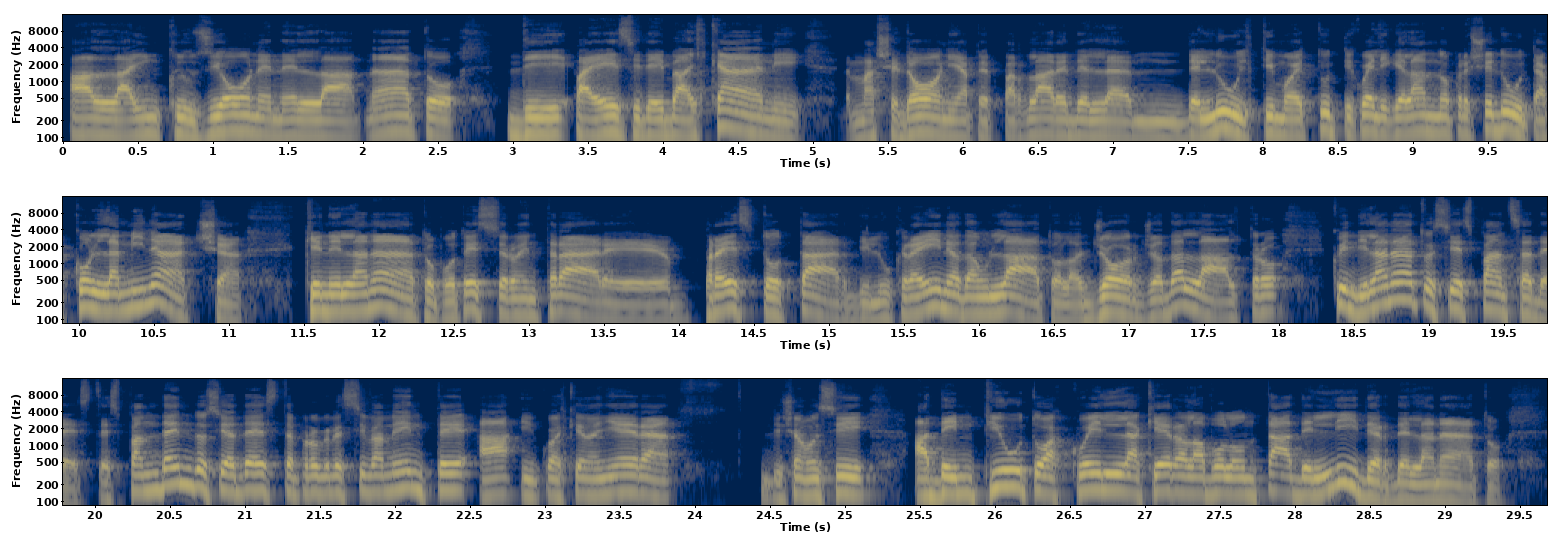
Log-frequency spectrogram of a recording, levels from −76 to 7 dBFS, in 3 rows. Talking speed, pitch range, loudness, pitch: 135 wpm, 110-145 Hz, -19 LUFS, 130 Hz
